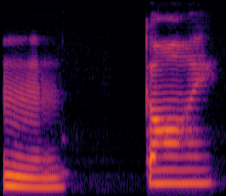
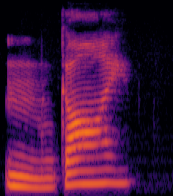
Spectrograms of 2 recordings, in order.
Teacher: Or if you just want to get their attention, you're ready to check out, you could say m'gai. And again, the m is low tone, m'gai. So it's quite an easy one to say because it's very distinct.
